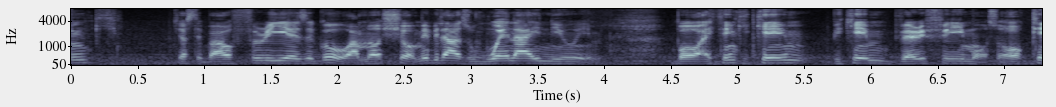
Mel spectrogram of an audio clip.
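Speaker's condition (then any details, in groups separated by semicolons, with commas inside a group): No condition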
